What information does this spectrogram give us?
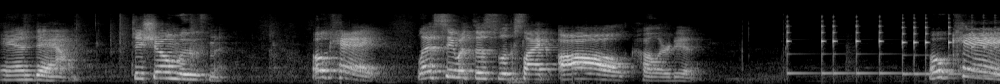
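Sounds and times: bell-like chiming pings: 0:07.9 - 0:10.0
held tone: 0:07.9 - 0:10.0.

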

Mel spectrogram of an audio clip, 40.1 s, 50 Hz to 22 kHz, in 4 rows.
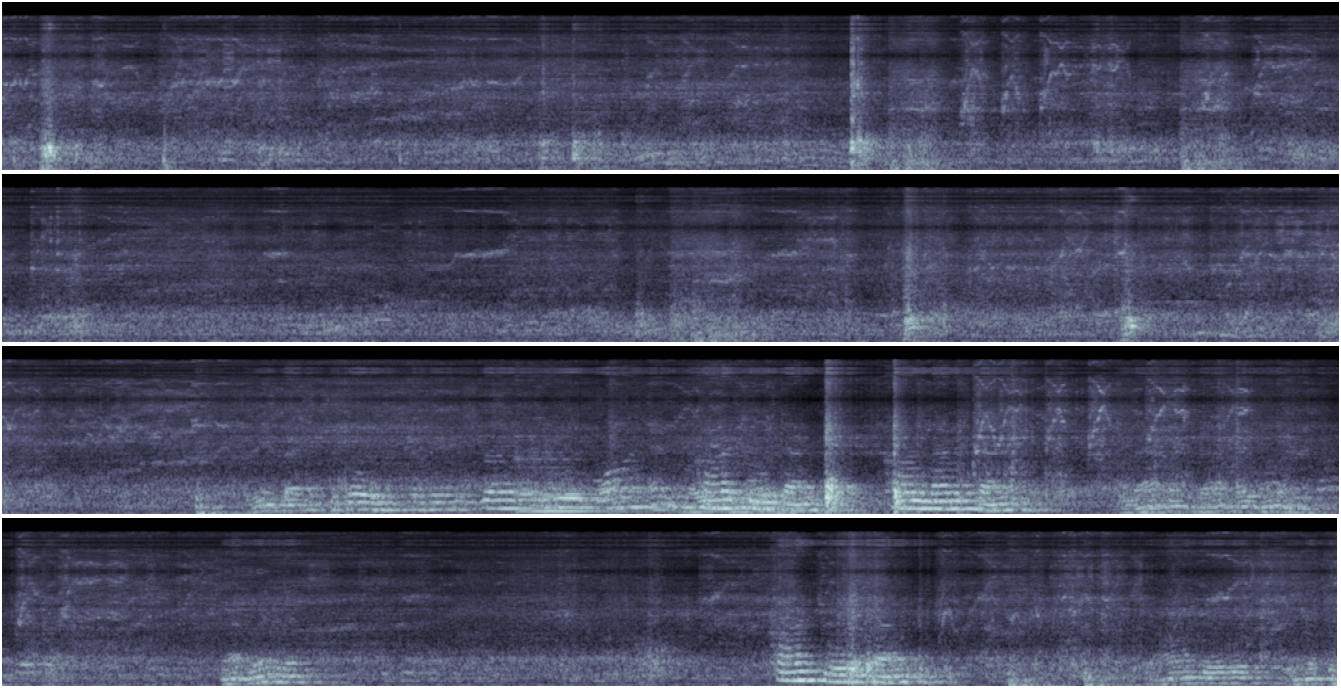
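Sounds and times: remote control car motors whining: 0:00.0 - 0:40.0.

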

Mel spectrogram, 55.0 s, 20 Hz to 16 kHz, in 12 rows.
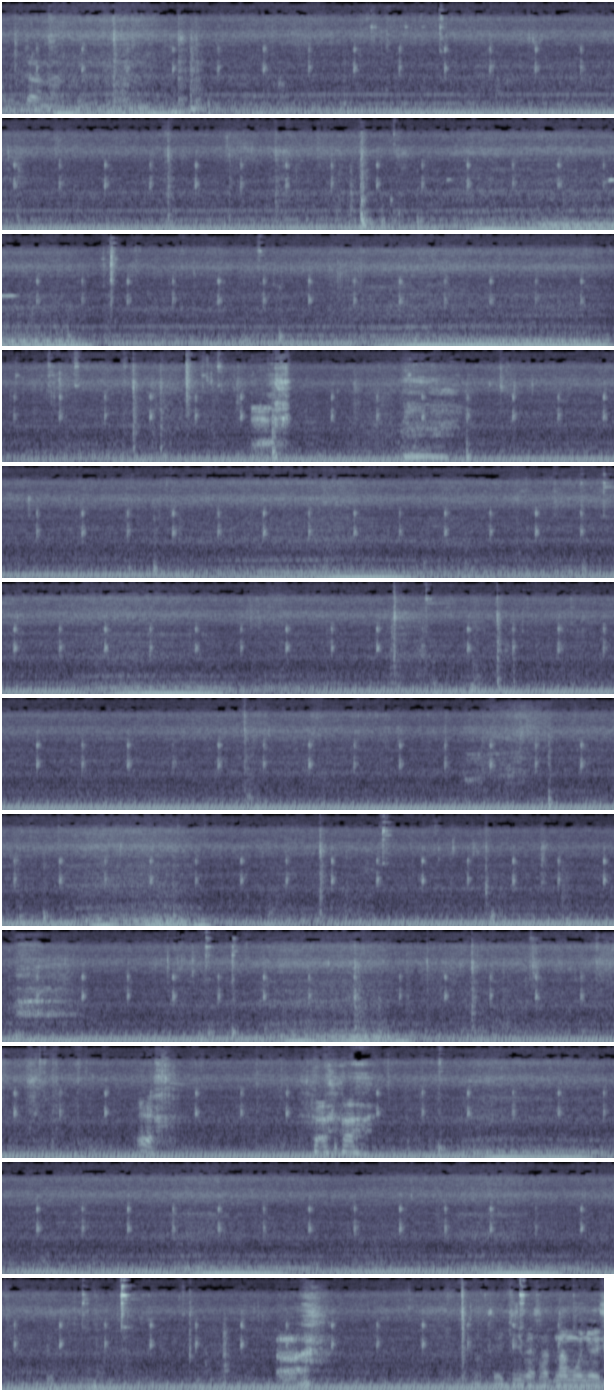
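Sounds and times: faint steady ticking: 0:00.0 - 0:55.0
motorhome engine running: 0:00.0 - 0:55.0.

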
